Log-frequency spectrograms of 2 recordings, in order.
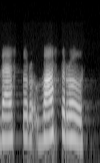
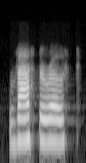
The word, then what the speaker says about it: Västerås: It's a little town called Västerås. That's how you say it. Västerås.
